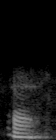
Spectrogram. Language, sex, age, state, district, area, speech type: Kannada, female, 18-30, Karnataka, Davanagere, rural, conversation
